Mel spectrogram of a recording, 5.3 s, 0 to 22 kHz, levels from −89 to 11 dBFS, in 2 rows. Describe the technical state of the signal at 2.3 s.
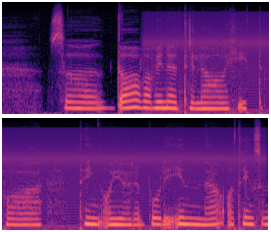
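At 2.3 s the speech carries mains buzz, running from 1.37 s to 5.33 s at around 20 dB below the speech. Switching spikes at 100 Hz give a raspy hum. A spectrogram shows stacked 50 Hz harmonic lines into the kilohertz range; the waveform shows spikes 10 ms apart.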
